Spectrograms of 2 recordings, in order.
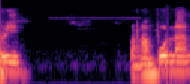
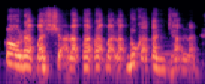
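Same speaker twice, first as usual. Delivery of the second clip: rising prayer blessing, higher and building; fervent prayer; 5 semitones higher than usual. Acted. Sister prays blessing over the children's heads, rising fervent prayer. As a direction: call down the blessing on them.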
